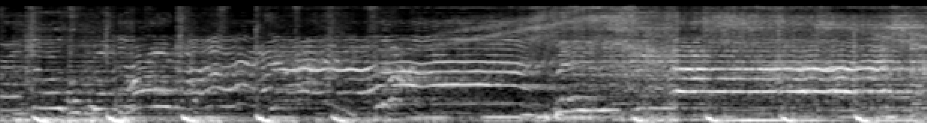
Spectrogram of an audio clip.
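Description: Live pop music over an outdoor PA: female vocals over a dance beat with a kick drum about twice a second. Midway the beat drops out for about a second under a rising synth sweep, then comes back in.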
